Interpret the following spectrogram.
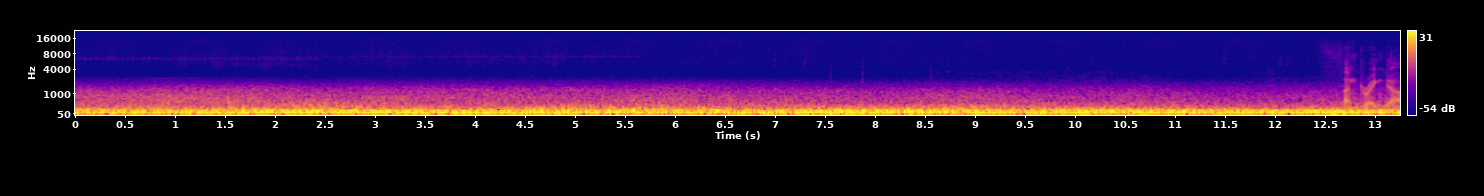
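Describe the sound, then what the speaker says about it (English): A heavily loaded cargo jet on its takeoff roll at JFK, bound for Istanbul, gives a loud, continuous low rumble that holds steady throughout, with a faint higher whine at the end. "Thundering down runway 31 left."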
